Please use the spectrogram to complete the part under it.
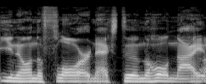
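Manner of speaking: ordinary talk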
